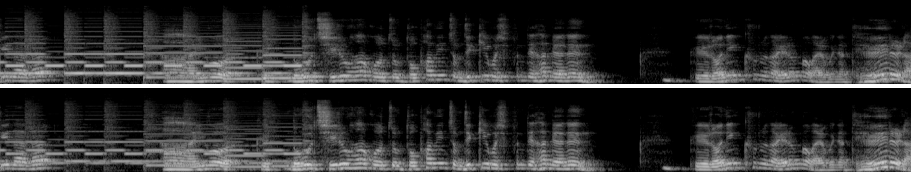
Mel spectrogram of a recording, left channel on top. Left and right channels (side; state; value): both; normal; correlation 0.73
